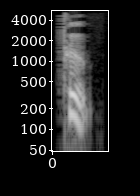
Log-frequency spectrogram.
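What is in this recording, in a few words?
"poop", English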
